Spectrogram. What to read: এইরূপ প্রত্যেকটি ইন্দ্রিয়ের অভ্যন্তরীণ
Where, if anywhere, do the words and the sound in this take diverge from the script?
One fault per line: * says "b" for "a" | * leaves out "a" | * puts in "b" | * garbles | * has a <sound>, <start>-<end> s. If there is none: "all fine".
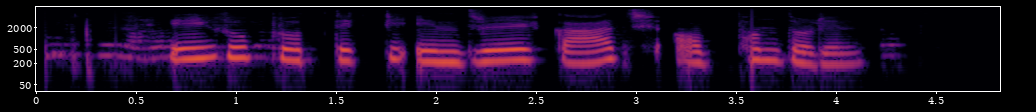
* puts in "কাজ"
